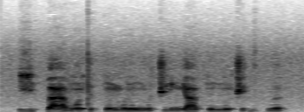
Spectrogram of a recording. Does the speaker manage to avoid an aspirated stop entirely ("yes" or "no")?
yes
